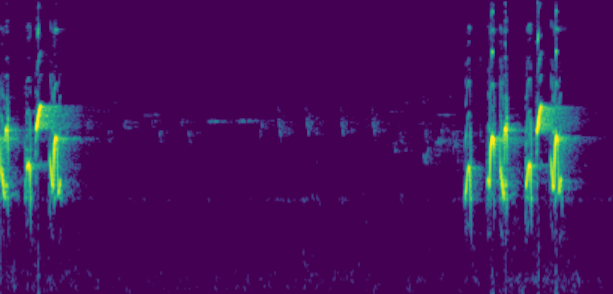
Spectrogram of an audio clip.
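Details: Trapping lure of a streak-eared bulbul: a burst of sharp, bubbly notes at the start, a long near-silent pause, then another lively chattering phrase of five or six notes.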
